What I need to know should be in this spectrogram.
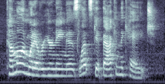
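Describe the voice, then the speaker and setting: A woman growls in a gruff, put-on character voice, high in pitch and at a moderate pace. Background noise is clearly heard. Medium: read story. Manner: gruff, growling.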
